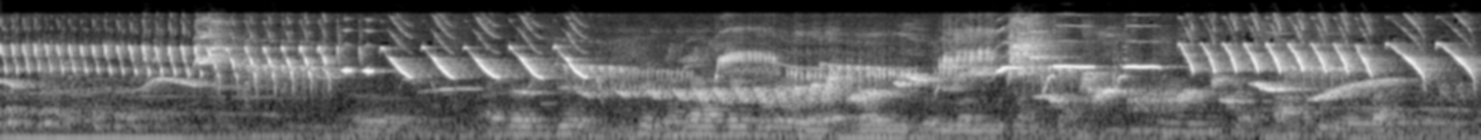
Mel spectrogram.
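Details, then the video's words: Canary song with a clear voice, meant as a training recording: fast trills, slurred whistled sweeps and a warbled middle passage, ending in another rapid rattling trill. "LANGSUT NYAUT GACOR Dengar Masteran Kenari Gacor Suara Jernih Ini"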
